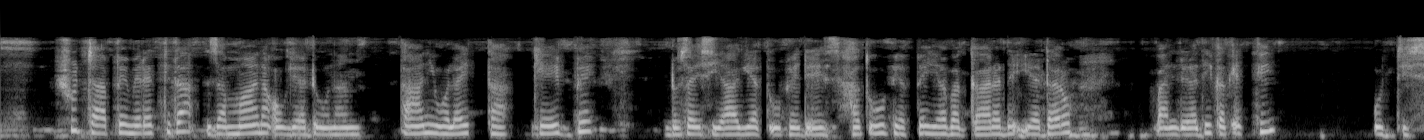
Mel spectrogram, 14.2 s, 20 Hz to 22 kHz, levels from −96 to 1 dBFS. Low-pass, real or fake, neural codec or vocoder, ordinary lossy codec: 7.2 kHz; fake; codec, 16 kHz in and 24 kHz out, 2.2 kbps, FireRedTTS-2 codec; AAC, 32 kbps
